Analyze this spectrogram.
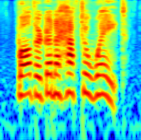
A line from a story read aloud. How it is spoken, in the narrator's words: I snapped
